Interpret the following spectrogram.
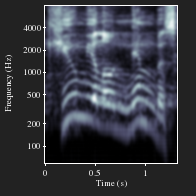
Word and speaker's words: cumulonimbus: And it is from a cumulonimbus cloud that tornadoes are born. Cumulonimbus, 5 syllables.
